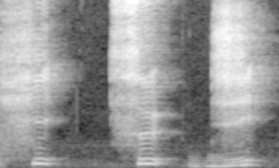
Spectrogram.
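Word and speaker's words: 羊: la prononciation, c'est bien hitsuji.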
